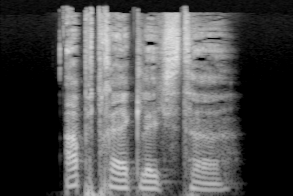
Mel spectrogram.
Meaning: inflection of abträglich: 1. strong/mixed nominative/accusative feminine singular superlative degree 2. strong nominative/accusative plural superlative degree
- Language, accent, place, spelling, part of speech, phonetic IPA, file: German, Germany, Berlin, abträglichste, adjective, [ˈapˌtʁɛːklɪçstə], De-abträglichste.ogg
